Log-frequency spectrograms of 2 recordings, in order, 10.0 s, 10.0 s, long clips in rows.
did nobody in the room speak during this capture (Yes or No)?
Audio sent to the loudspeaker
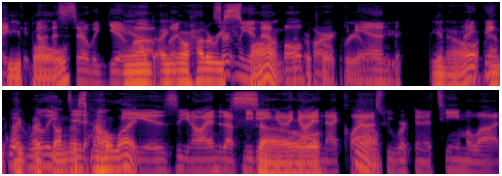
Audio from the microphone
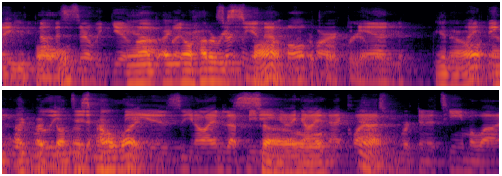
Yes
